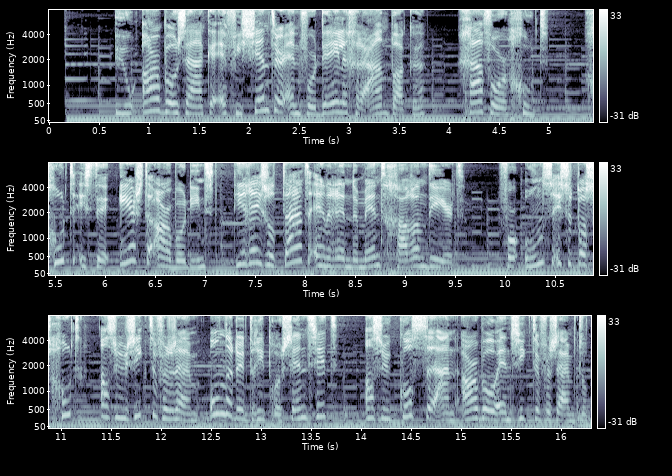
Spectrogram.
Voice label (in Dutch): Corporate Dutch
